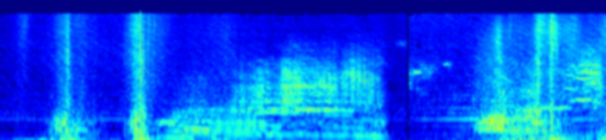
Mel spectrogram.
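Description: Low, pitched call of a displaying male ostrich: one long held call of about two seconds in the middle, with shorter calls before it and again near the end.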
